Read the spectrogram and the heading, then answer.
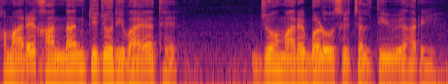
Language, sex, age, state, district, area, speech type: Urdu, male, 18-30, Delhi, Central Delhi, urban, spontaneous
